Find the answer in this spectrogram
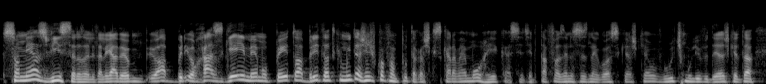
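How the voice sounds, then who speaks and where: A man's voice: mid-range voice, rapid-fire, hardly any pauses, no room sound, highs cut off. A man guest on a podcast, chatting casually and telling stories with lots of slang and acted-out quotes. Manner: animated storyteller, slangy, acts out quotes. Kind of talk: casual chat.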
